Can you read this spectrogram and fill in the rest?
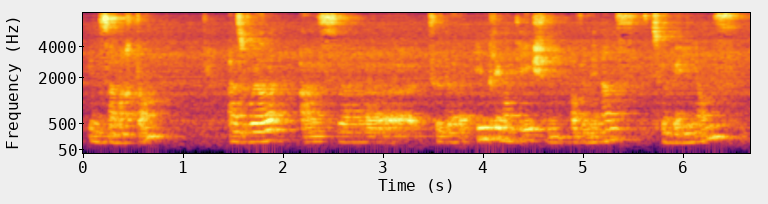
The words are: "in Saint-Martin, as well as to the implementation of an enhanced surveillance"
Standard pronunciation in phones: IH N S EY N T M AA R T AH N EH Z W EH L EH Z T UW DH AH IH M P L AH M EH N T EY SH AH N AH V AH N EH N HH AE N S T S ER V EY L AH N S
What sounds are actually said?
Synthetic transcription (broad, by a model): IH N S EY M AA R T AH AA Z W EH L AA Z T UW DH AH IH M P L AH M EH N T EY SH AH N AH V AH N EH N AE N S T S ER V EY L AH N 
